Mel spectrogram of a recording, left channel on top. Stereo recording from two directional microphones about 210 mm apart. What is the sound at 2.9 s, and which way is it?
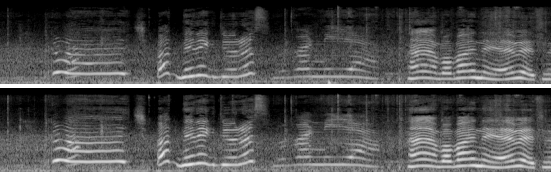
Speech, 5° left (ahead or behind).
